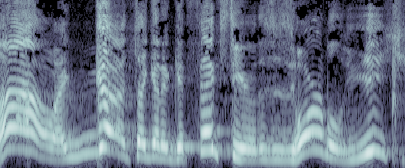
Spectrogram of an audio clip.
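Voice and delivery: high, dragged-out, horrified dismay. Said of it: "You look in the mirror and go".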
